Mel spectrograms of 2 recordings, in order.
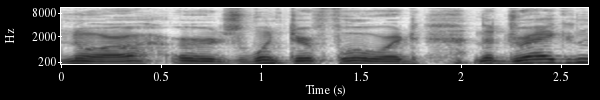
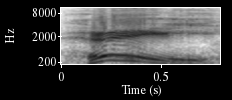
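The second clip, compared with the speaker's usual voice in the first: exclaiming; 5 semitones higher than usual. Acted. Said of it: "he exclaimed".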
